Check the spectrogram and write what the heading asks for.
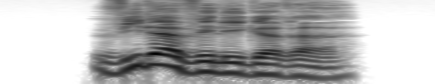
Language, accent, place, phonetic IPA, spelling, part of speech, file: German, Germany, Berlin, [ˈviːdɐˌvɪlɪɡəʁə], widerwilligere, adjective, De-widerwilligere.ogg
- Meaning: inflection of widerwillig: 1. strong/mixed nominative/accusative feminine singular comparative degree 2. strong nominative/accusative plural comparative degree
